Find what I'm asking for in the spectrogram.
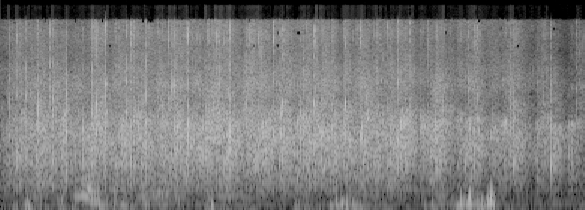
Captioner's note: audience clapping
